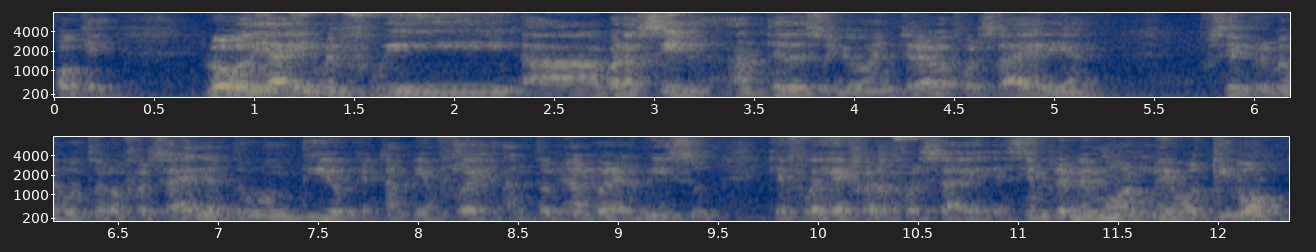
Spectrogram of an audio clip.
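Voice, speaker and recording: Moderate pace and ordinary pitch variation from a man with a fairly low pitch, plus audible room echo. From Dominican Republic, San Pedro de Macorís. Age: 60s. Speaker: plastic surgeon. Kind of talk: interview.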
